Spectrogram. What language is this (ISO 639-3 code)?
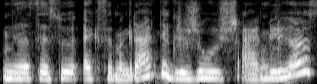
lit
